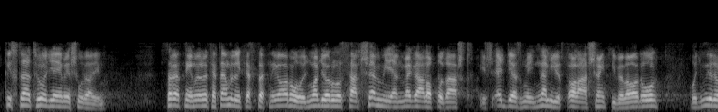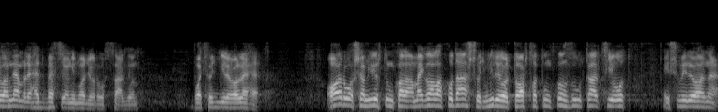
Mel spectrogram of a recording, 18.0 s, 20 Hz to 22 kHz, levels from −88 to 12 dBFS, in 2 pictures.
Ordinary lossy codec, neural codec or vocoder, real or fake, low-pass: Opus, 64 kbps; codec, 24 kHz, 3 kbps, HILCodec; fake; 5.4 kHz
